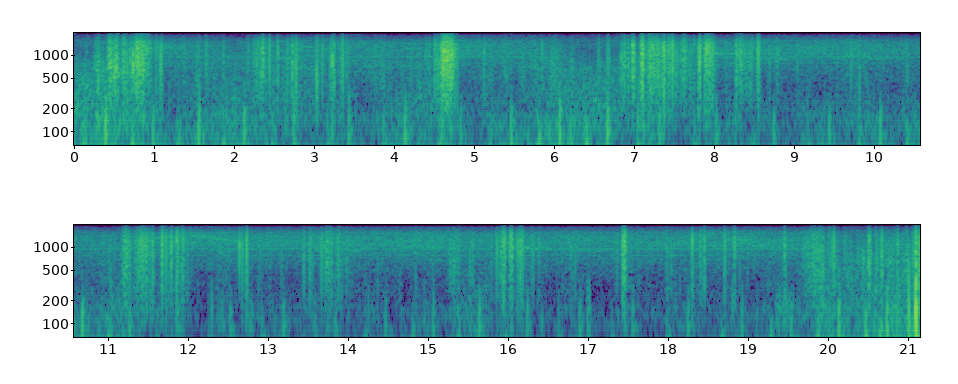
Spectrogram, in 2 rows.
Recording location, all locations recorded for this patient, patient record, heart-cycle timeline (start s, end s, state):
aortic valve (AV)
aortic valve (AV)+pulmonary valve (PV)+tricuspid valve (TV)+mitral valve (MV)
#Age: Child
#Sex: Female
#Height: 149.0 cm
#Weight: 32.9 kg
#Pregnancy status: False
#Murmur: Present
#Murmur locations: aortic valve (AV)+mitral valve (MV)+pulmonary valve (PV)+tricuspid valve (TV)
#Most audible location: tricuspid valve (TV)
#Systolic murmur timing: Holosystolic
#Systolic murmur shape: Plateau
#Systolic murmur grading: II/VI
#Systolic murmur pitch: Medium
#Systolic murmur quality: Harsh
#Diastolic murmur timing: nan
#Diastolic murmur shape: nan
#Diastolic murmur grading: nan
#Diastolic murmur pitch: nan
#Diastolic murmur quality: nan
#Outcome: Abnormal
#Campaign: 2015 screening campaign
0.00	1.26	unannotated
1.26	1.38	S1
1.38	1.50	systole
1.50	1.64	S2
1.64	1.84	diastole
1.84	1.98	S1
1.98	2.10	systole
2.10	2.20	S2
2.20	2.46	diastole
2.46	2.56	S1
2.56	2.72	systole
2.72	2.86	S2
2.86	3.14	diastole
3.14	3.28	S1
3.28	3.42	systole
3.42	3.52	S2
3.52	3.82	diastole
3.82	3.96	S1
3.96	4.10	systole
4.10	4.22	S2
4.22	5.16	unannotated
5.16	5.30	S1
5.30	5.44	systole
5.44	5.54	S2
5.54	5.74	diastole
5.74	5.88	S1
5.88	6.00	systole
6.00	6.14	S2
6.14	6.34	diastole
6.34	6.50	S1
6.50	6.64	systole
6.64	6.76	S2
6.76	9.11	unannotated
9.11	9.24	S1
9.24	9.38	systole
9.38	9.48	S2
9.48	9.76	diastole
9.76	9.90	S1
9.90	10.06	systole
10.06	10.16	S2
10.16	10.39	diastole
10.39	10.54	S1
10.54	10.66	systole
10.66	10.76	S2
10.76	10.97	diastole
10.97	11.10	S1
11.10	21.15	unannotated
